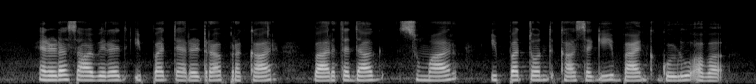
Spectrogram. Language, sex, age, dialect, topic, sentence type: Kannada, female, 18-24, Northeastern, banking, statement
